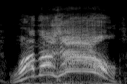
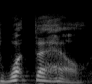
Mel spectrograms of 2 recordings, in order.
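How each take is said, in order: First: Very high, loud, drawn-out scream in Russian accent. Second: Said in the usual way. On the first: Shown as a demonstration. Showing off his vocal bit, screamed in Russian accent. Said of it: "I coupled that with a Russian accent". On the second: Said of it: "I came up with this".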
